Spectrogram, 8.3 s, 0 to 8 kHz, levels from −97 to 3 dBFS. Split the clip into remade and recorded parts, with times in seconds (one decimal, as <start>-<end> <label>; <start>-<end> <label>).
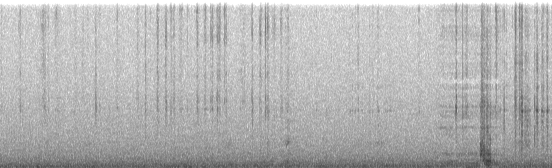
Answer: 0.0-6.6 recorded; 6.6-7.5 remade; 7.5-8.3 recorded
